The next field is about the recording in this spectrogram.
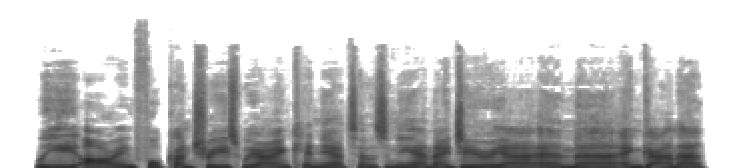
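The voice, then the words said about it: Dutch accent. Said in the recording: “My own sort of home is Amsterdam, the Netherlands. You might be able to tell that from the accent”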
